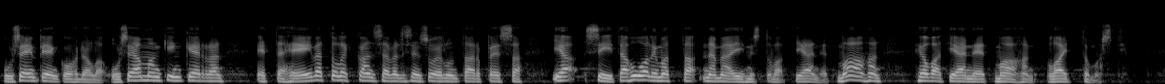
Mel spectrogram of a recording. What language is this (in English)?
Finnish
